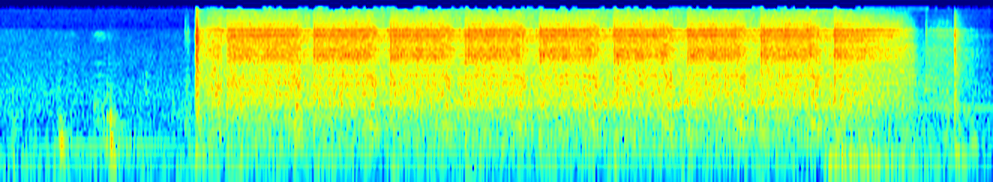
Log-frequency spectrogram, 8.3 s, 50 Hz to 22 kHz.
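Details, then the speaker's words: BMW 325i E90 N52 engine that burns oil, cold compression test on cylinder 2 with no oil added and fuel pump off. Steady starter whirr with even compression pulses around two per second and no uneven beats. Reading about 160, a very good sign. "again exactly about 160 cold with no oil that's a very good sign"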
